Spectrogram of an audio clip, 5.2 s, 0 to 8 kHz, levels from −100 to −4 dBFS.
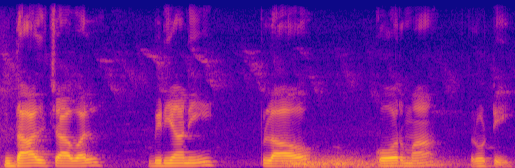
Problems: constant background noise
